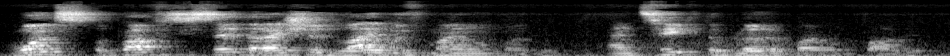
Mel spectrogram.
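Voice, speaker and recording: A man's voice: fairly high pitch, a little fast, lightly acted. A man acting a proud, troubled king in an amateur stage reading, declaiming and commanding. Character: proud, troubled king demanding the truth of his birth. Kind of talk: beginning drama class readers theatre. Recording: echoey room, distant mic, faint noise.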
